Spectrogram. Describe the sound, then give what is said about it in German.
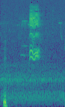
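Trumpeter finch giving its trumpet-like call: one short, faint, nasal and buzzy high note, preceded by a brief low thump. “ein Teil davon, wahrscheinlich Nordrussland, hat sich diesen Trompeterruf angeeignet und der klingt wirklich süß. Fast wie unser Trompetergimpel.”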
